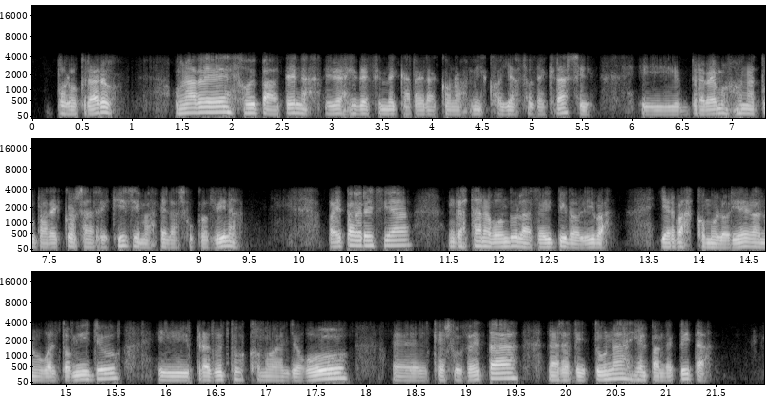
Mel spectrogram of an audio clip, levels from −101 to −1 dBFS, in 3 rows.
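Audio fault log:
throughout Opus voice compression. The speech is narrowband, with nothing above 4.3 kHz, so it sounds muffled and boxed in. Consonants lose their edge and vowels turn hoarse and slightly robotic. The coder is running in its linear-prediction SILK mode and modelling the voice very coarsely. The damage is heavy, which points to a rate near 6 kbps. It uses long 60 ms frames, where each chunk of sound is squeezed into a few parameters.
15.05–16.71 s GSM signalling bursts. A galloping dit-dit-dit pattern of short buzzes cuts in. It sits around 20 dB below the speech. The buzz inside each group repeats at 217 Hz. A nearby 2G phone is exchanging short radio bursts with the network, as it does before a call or text. The audio circuit rectifies those pulses into audible clicks.
16.85–19.03 s GSM phone buzz. Right after the bursts, a steady, hard, raspy buzz at 217 Hz takes over. 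It is rich in harmonics and has nothing to do with the speech. It sits about 33 dB below the speech, so it is quieter than the bursts but constant. The same phone has moved into a call and now transmits in bursts 217 times a second. The circuit demodulates each pulse, and that produces the continuous tone.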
